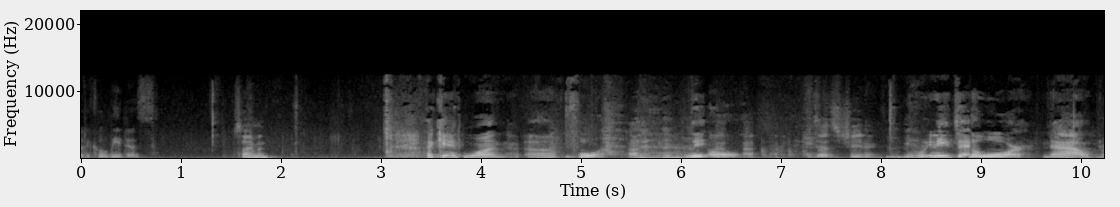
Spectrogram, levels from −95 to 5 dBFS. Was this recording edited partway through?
yes; 4 cuts; at 3.8 s, 4.8 s, 7.3 s, 8.9 s

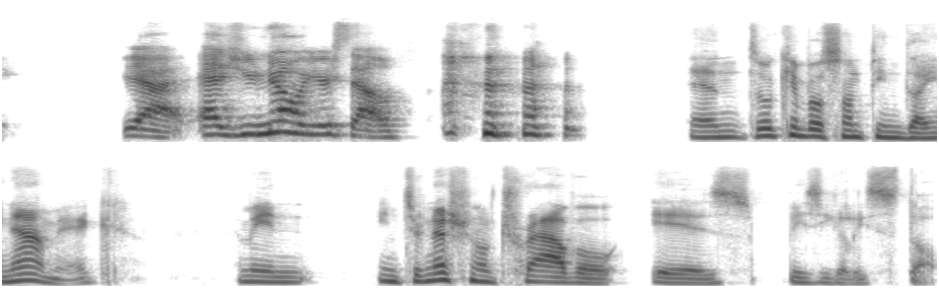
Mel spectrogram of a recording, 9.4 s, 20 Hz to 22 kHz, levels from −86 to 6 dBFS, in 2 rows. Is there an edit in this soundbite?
no; 0 cuts

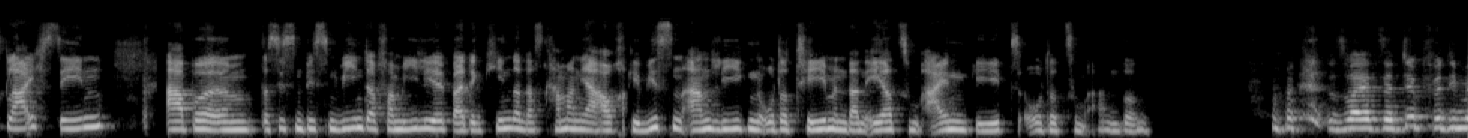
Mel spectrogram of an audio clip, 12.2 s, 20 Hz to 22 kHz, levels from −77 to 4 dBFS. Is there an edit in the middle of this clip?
yes; 2 cuts; at 1.3 s, 5.2 s

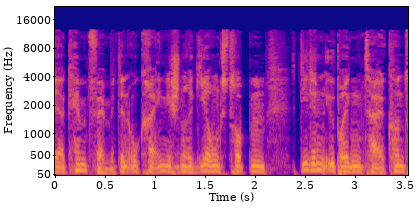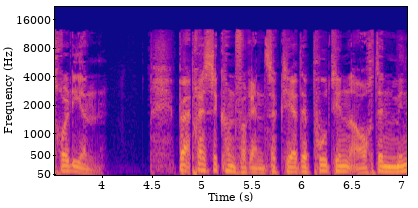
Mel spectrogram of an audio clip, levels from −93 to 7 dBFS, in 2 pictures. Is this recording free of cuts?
no; 1 cut; at 4.9 s

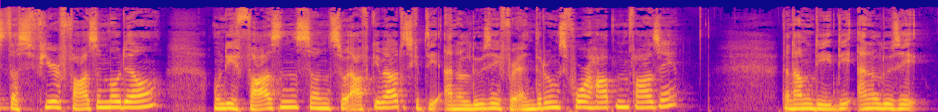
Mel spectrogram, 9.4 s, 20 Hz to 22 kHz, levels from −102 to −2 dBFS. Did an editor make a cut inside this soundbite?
no; 0 cuts

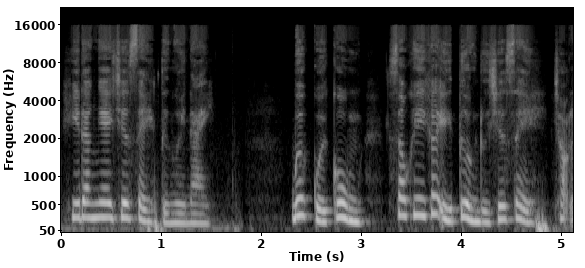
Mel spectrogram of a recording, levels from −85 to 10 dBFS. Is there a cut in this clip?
no; 0 cuts

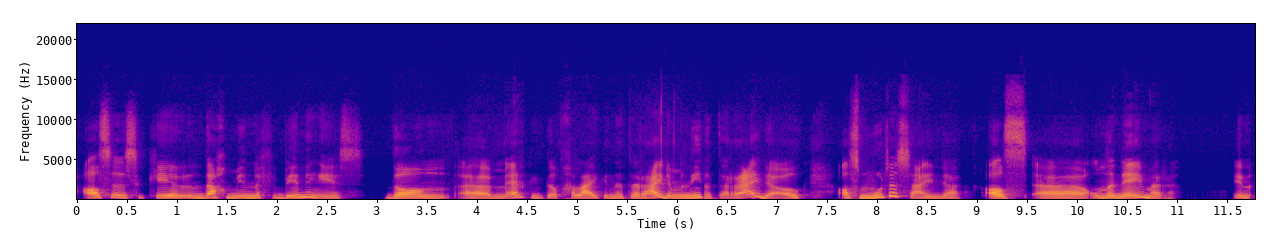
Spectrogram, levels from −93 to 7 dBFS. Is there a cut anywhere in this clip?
yes; 3 cuts; at 3.0 s, 6.3 s, 9.0 s

